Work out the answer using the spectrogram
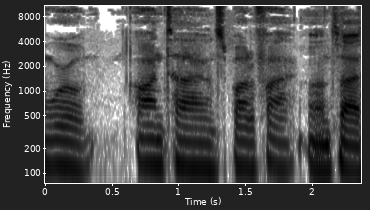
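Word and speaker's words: Anhthai: On Ty, spell it for the people.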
